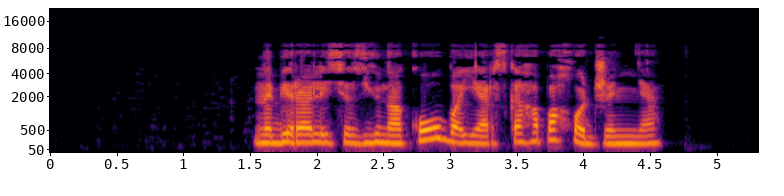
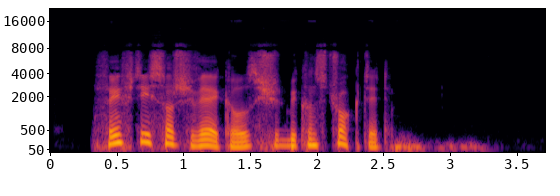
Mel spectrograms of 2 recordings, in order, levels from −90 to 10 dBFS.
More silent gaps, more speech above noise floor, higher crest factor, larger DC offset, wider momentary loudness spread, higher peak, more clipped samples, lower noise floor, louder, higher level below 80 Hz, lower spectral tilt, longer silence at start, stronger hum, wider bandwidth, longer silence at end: neither; first, 65 dB vs 37 dB; about the same, 16 dB vs 18 dB; neither; about the same, 8 LU vs 9 LU; about the same, 0 dBFS vs -2 dBFS; neither; first, -80 dBFS vs -55 dBFS; first, -15 LUFS vs -18 LUFS; second, -60 dBFS vs -46 dBFS; second, -5.5 dB/octave vs -7.5 dB/octave; first, 1.55 s vs 0.35 s; neither; first, 9.4 kHz vs 7.8 kHz; first, 0.75 s vs 0.6 s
